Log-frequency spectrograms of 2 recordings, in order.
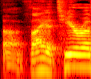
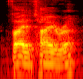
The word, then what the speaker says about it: Thyatira: When it comes to the pronunciation of this church, trust me, Rhonda and I have tried three or four different apps and got three or four different pronunciations. But again, that just simply comes from the ancient language and into more modern language. But Thyatira seems to be the one that works the best, although it's not the easiest one for me to say.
